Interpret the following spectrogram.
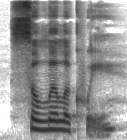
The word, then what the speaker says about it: soliloquy: Soliloquy. Four syllables with the stress on the second.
